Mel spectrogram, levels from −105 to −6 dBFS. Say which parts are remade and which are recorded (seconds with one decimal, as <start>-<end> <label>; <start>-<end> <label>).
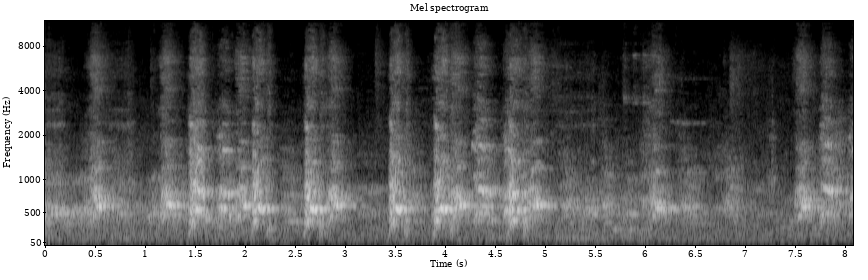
0.0-1.6 remade; 1.6-8.1 recorded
